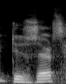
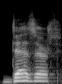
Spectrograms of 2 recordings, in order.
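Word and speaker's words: dessert: دیزرت استرسش روی قسمت دوم ز میگید و قسمت اول صدای ای کشیده تر و صدای دوم ای کوتاه تر هست. desert نمیخونیم.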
